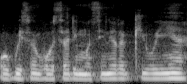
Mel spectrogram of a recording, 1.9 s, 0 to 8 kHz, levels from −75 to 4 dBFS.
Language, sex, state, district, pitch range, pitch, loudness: Hindi, male, Uttar Pradesh, Shamli, 130-135 Hz, 130 Hz, -15 LUFS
